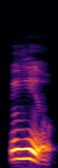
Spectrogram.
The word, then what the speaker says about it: Phil: one of my co-workers it sound like Phil like why you say his name like that pH feel feel I guess that's how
